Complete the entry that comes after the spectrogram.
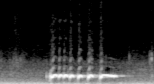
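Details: A single local zebra dove call phrase, clear and close: a rapid run of about six bubbling pulsed coos that slides into one smooth held note fading at the end.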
